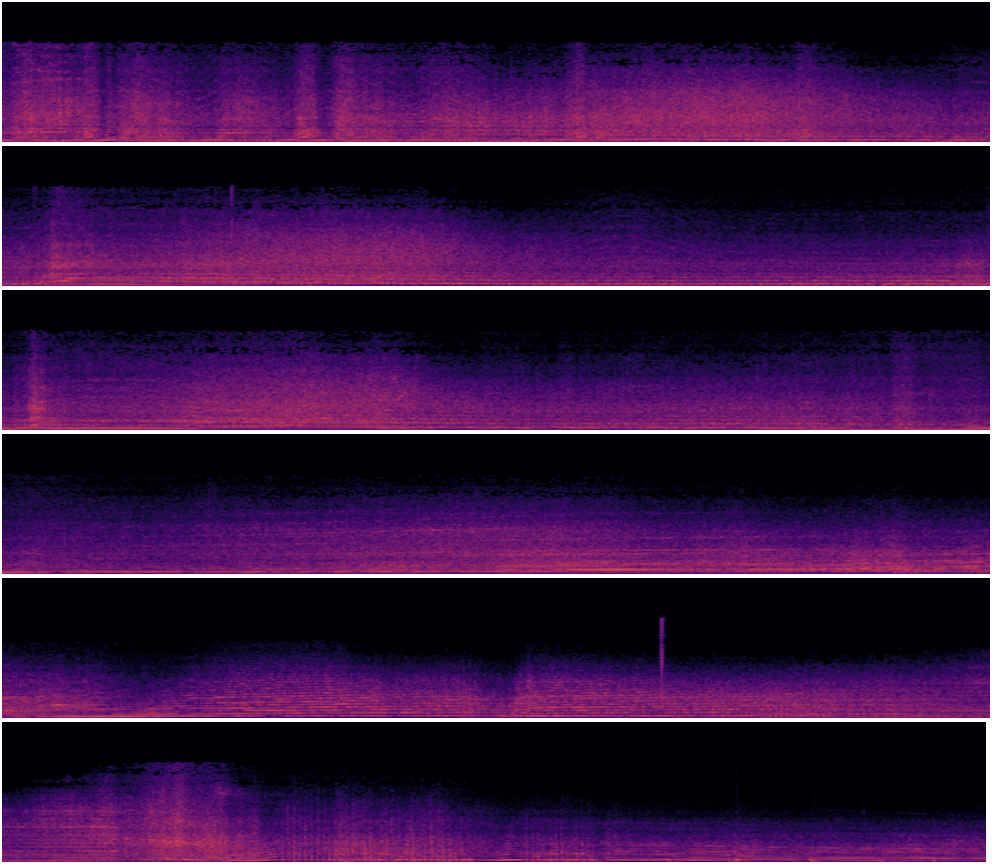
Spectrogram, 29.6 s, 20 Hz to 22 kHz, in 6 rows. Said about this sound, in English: It had a Ferrari V12 engine, the one that used to be in Mansell and Prost's car, I think, when they drove at Ferrari. But it was bored out to 4 litres. Imagine that. Imagine the sound.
